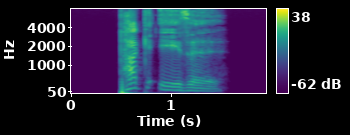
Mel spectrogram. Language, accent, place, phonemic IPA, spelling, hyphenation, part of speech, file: German, Germany, Berlin, /ˈpakˌʔeːzl̩/, Packesel, Pack‧esel, noun, De-Packesel.ogg
- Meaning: 1. packhorse, burro 2. (of a person) packhorse 3. drudge, drone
